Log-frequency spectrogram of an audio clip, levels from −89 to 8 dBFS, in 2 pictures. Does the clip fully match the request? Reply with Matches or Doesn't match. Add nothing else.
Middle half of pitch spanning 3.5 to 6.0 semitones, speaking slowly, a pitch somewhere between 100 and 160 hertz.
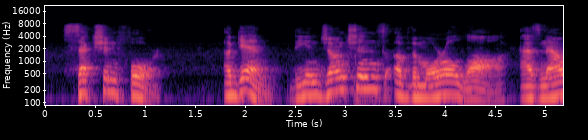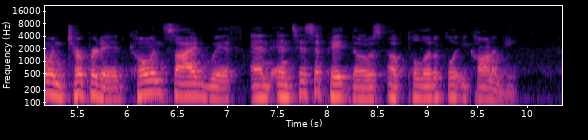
Matches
